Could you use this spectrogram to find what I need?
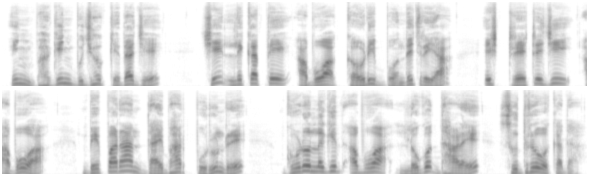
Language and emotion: Santali, happy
